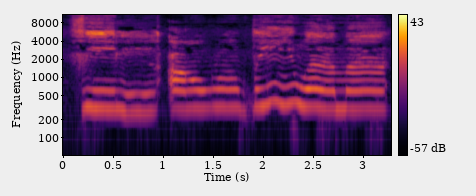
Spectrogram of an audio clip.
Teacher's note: ra sini mati, huruf sebelumnya baris atas kena baca tebal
